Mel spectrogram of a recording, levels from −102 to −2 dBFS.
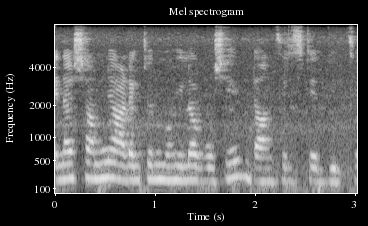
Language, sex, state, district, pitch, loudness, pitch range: Bengali, female, West Bengal, Paschim Medinipur, 210 Hz, -16 LUFS, 195-225 Hz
